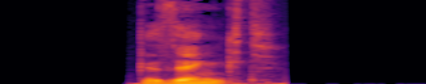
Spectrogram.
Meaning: past participle of senken
- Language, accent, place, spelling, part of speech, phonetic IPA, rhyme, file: German, Germany, Berlin, gesenkt, verb, [ɡəˈzɛŋkt], -ɛŋkt, De-gesenkt.ogg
